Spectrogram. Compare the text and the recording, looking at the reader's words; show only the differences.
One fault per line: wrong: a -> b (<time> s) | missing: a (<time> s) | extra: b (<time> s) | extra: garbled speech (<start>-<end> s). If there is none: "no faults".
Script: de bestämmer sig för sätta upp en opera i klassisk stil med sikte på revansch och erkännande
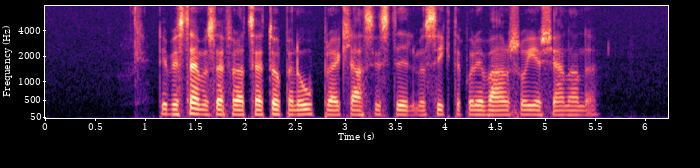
extra: att (1.9 s)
